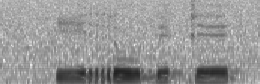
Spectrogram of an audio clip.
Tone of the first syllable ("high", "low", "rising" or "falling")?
low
